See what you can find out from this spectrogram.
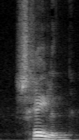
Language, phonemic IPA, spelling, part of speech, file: Dutch, /ˈsxelə(n)/, schelen, verb / noun, Nl-schelen.ogg
- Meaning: 1. to ail (cause to suffer) 2. to make a difference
